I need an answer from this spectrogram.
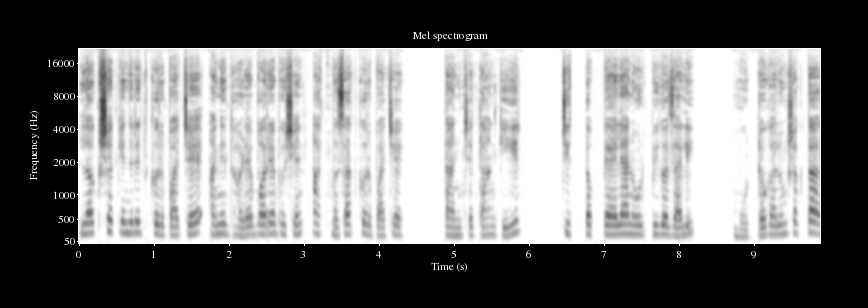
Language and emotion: Goan Konkani, fearful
